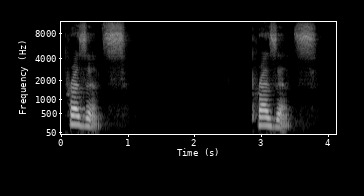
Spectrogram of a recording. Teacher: the S sounds like a z the C sounds like an S · notice that first s is pronounced like a z so that's kind of a tricky word the S sounds like · Notice the S is spelled with a C. And notice that first S is pronounced like a Z.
